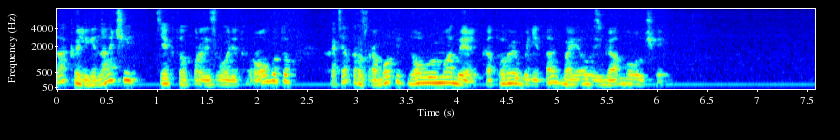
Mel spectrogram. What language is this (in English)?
Russian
